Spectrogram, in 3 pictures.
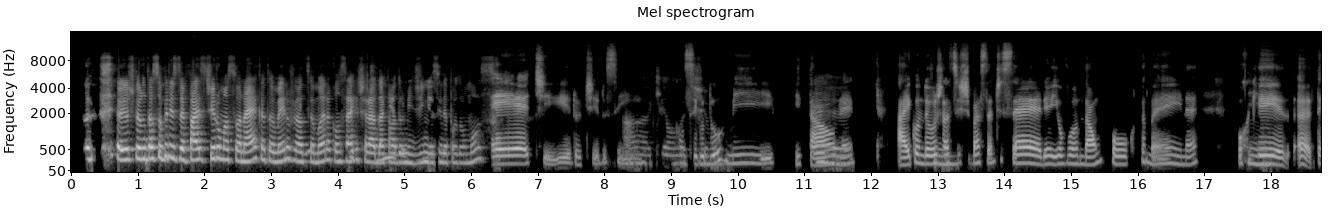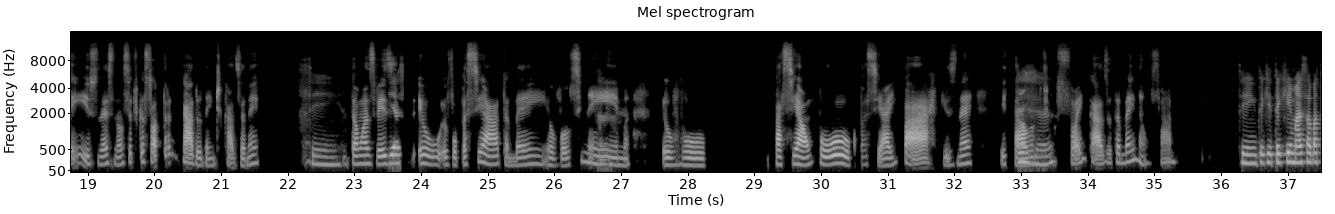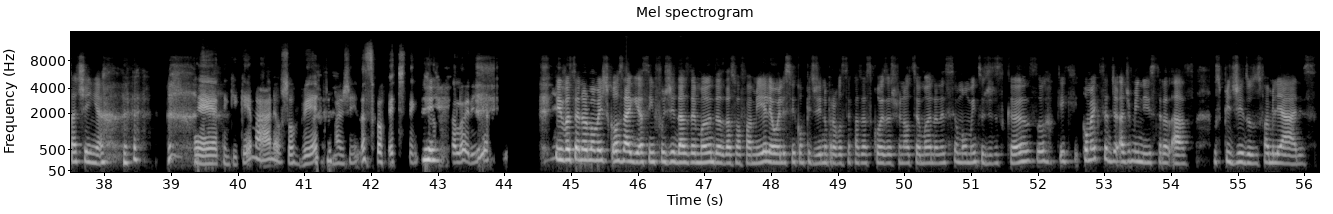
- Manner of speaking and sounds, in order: giggle; laugh; laughing while speaking: "sorvete"
- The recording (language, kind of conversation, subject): Portuguese, podcast, Como você define um dia perfeito de descanso em casa?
